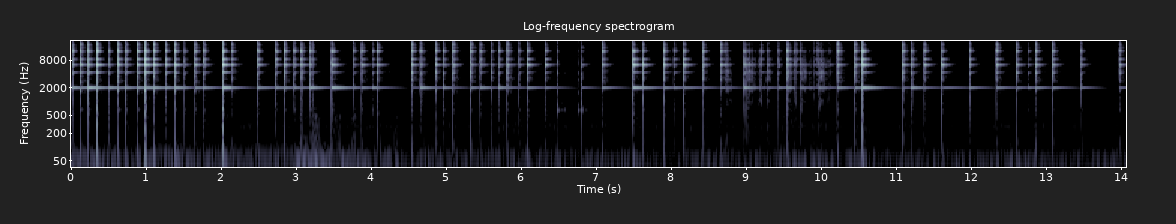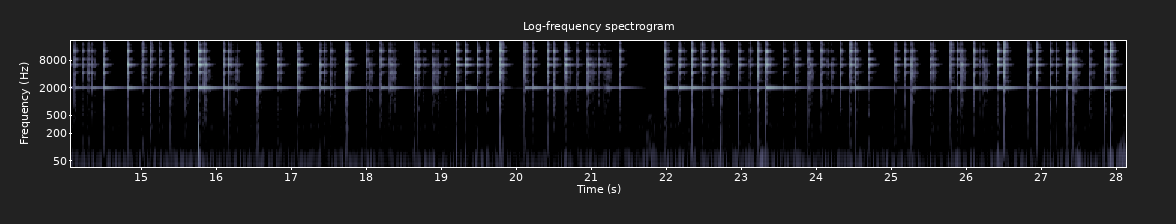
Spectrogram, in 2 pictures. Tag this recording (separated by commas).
clink, Glass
